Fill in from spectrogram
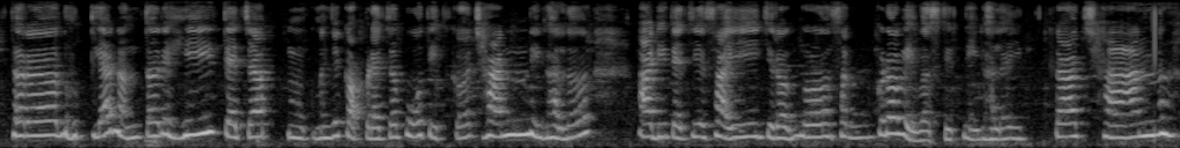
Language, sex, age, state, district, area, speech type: Marathi, female, 60+, Maharashtra, Nagpur, urban, spontaneous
